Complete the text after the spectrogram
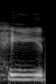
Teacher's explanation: ஹ கெஸ்ரா யாவுல் மத்து ஹை, 2 ஹரக்கத்தை நீட்டுறோம்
